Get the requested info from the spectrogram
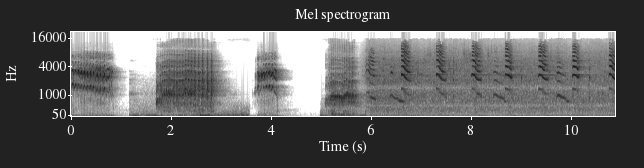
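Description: A string of short, high bird calls, each falling in pitch, repeating about one and a half times a second over a faint steady background. Before them come a few separate short animal noises and a noisy burst.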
